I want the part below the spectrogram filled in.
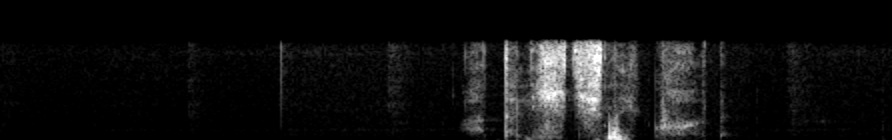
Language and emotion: Russian, positive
